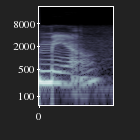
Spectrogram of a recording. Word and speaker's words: Mia: Mia, it's pronounced Mia.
